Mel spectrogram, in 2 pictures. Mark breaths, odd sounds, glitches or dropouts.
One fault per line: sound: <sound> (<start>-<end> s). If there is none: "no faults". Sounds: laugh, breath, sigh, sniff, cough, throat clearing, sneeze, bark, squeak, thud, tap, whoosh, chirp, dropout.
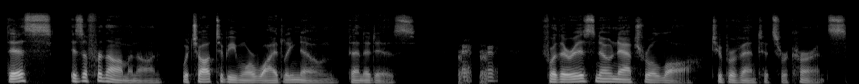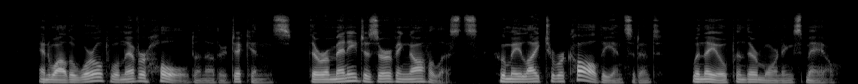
sound: laugh (4.6-5.0 s)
